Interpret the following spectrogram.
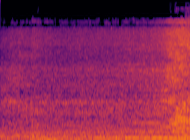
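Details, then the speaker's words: Rear wheel bearing hum on a salvage-auction car being rebuilt: low, steady hum under road rumble while driving, from worn rear wheel bearings due for replacement; otherwise drives straight, frame not bent, transmission shifts nice. "this vehicle is going to need rear wheel bearings the way that you can hear rear wheel bearings it'll make like a humming noise like a noise whenever you're driving it"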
